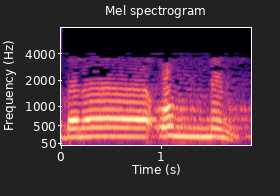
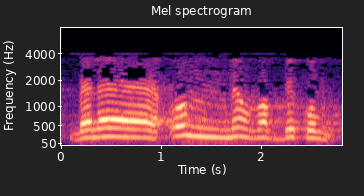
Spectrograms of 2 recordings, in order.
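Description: First: The final n sound is clearly pronounced. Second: The n is dropped, merging into the r. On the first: The reciter is pausing on this word. "تثبت عند الوقت، تقول بلاء من" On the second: The reciter is continuing without pausing. "عند الوصل اسقطها، اشبك الميم مع الراء"

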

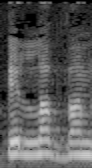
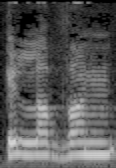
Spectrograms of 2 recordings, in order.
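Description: No difference in how they are said.

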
